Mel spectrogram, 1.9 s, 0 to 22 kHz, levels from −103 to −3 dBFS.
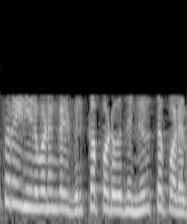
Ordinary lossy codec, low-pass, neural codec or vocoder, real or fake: none; 3.6 kHz; none; real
